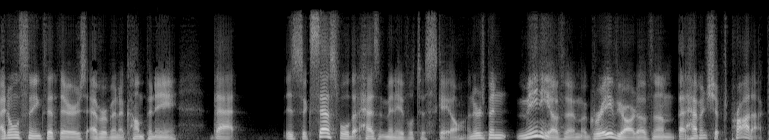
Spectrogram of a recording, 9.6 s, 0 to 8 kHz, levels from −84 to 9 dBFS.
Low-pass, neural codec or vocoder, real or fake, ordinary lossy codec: 7.2 kHz; codec, 16 kHz, 0.3 kbps, FocalCodec; fake; AAC, 48 kbps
